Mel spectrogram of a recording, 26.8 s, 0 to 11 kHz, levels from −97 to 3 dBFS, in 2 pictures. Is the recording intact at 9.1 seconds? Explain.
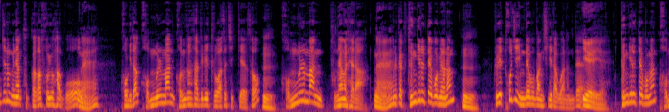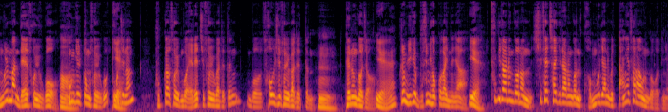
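Yes, at 9.1 seconds the speech is intact, with no dropout, click, distortion or other fault at that moment.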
